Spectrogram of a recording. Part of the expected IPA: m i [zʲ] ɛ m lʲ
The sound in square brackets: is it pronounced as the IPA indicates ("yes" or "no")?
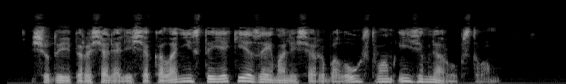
yes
